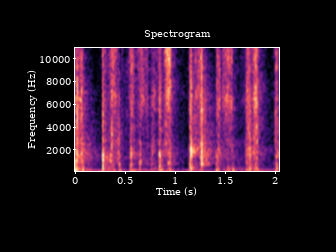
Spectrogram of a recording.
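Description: Tarot cards being shuffled and handled in the hands: a quick, irregular run of card flicks and slides.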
